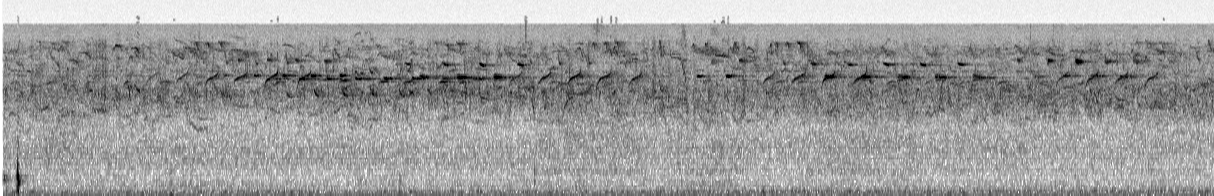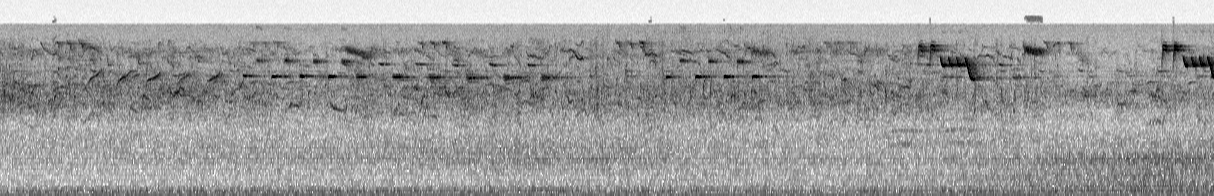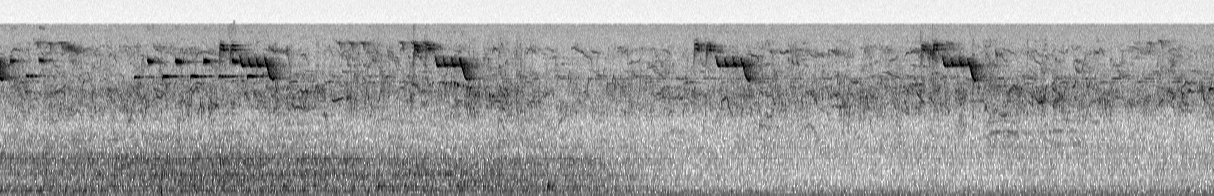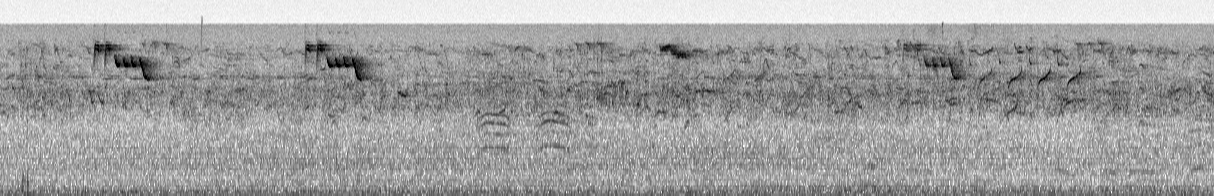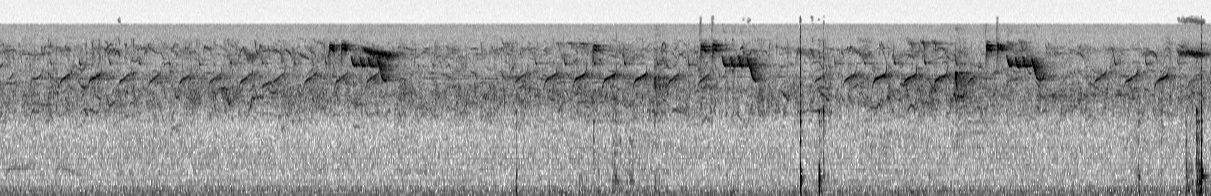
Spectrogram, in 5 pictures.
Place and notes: Rissen, Hamburg, Deutschland - the bird in springmood
although its about zero Celsius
